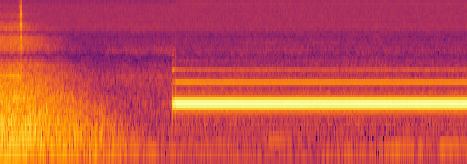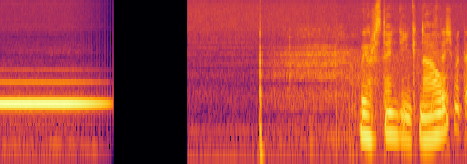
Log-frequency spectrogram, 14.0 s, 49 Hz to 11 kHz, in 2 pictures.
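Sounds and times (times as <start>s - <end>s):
rumble: 0.0s - 5.4s
loud steady low tone: 0.3s - 8.7s.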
